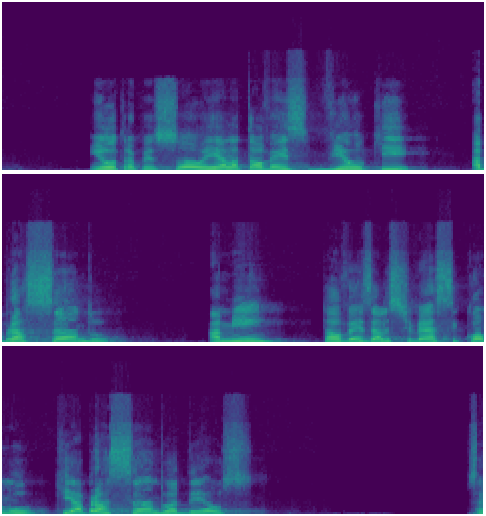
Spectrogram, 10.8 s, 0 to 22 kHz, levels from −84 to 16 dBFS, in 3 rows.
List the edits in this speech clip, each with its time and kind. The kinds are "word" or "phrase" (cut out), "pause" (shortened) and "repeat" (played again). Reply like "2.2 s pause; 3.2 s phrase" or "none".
none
